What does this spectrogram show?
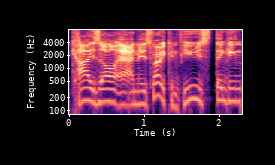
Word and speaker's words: Caesar: She hears them say Kaiser and is very confused, thinking that they might mean a German Kaiser. And yeah, I'm glad they acknowledged it, because yeah, it's spelt Caesar, but pronounced completely differently.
